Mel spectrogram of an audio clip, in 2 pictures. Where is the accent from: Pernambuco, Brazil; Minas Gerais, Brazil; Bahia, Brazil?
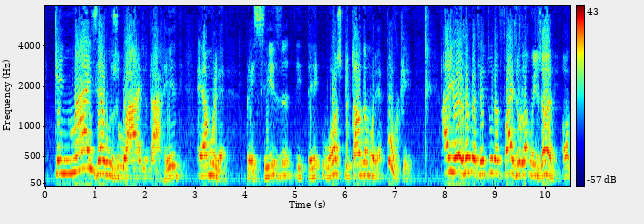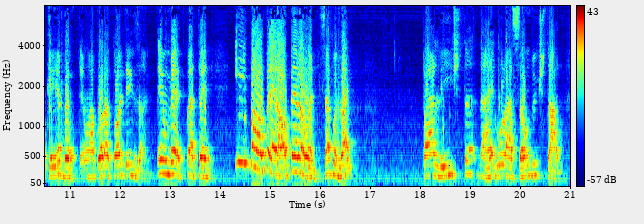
Pernambuco, Brazil; Goiana; Eu nasci lá no Belarmino Correia e ele está do mesmo tamanho de quando eu nasci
